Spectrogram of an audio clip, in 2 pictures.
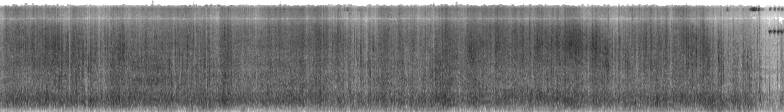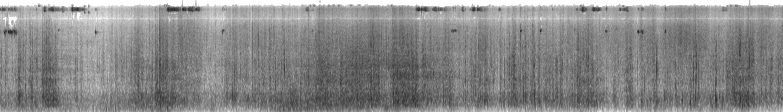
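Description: Mountain-bike tyres crunching and rattling over loose scree and stones on a fast descent, with the bike's frame and parts clattering; it eases off for a few seconds just past the middle as the trail turns to softer dirt. A brief high squeal of the disc brakes comes about halfway through.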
